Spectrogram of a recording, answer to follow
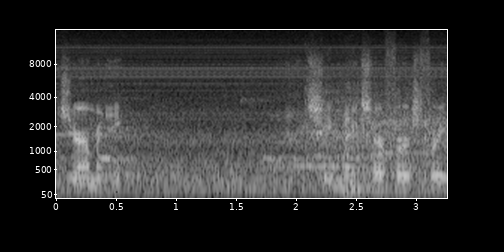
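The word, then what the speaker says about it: Jermani: r m a n i waiver but it's pronounced Germany she makes her first free throw it's four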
